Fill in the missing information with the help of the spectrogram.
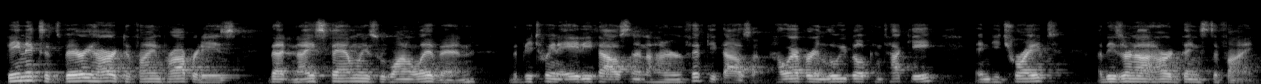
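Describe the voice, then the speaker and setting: A man's voice: medium pitch, steady tone, moderate pace, bright, forceful tone, lo-fi sound. A man from Minnesota hosting a real estate investing livestream, chatting casually, answering chat comments and teaching with lots of fillers and restarts.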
